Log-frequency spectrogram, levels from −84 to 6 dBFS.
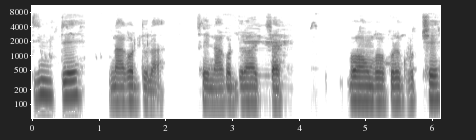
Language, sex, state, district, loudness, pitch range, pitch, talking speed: Bengali, male, West Bengal, Dakshin Dinajpur, -30 LUFS, 115-140 Hz, 115 Hz, 90 wpm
